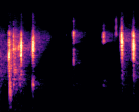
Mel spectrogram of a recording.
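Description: Faint crackling of dry leaves under a baby macaque's steps: a quick run of short crisp clicks at the start and another run near the end.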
